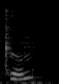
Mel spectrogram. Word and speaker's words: cwm: There is a word, and it's spelled C-W-M. – You mean coom? – Yeah, coom. – Well, coom... It has a W in it.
